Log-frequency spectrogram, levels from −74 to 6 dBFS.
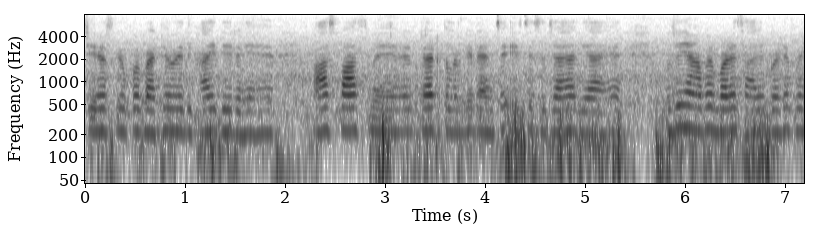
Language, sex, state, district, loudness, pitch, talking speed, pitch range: Hindi, female, Chandigarh, Chandigarh, -20 LUFS, 220 Hz, 235 wpm, 210-225 Hz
